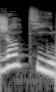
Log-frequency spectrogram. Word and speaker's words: gentil: Vous êtes gentil, monsieur. Dieses L ist stumm.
